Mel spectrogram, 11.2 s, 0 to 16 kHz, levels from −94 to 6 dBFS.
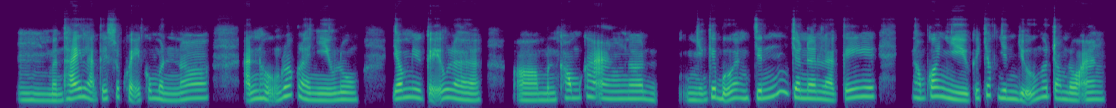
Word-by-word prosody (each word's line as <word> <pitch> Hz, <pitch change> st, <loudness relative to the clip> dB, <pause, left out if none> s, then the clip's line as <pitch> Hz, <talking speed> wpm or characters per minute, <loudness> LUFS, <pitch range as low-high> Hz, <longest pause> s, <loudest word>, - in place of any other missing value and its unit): Ừm, 195 Hz, -2 st, -5 dB
mình 180 Hz, 0 st, -1 dB
thấy 235 Hz, +6 st, +6 dB
là 260 Hz, -, +1 dB
cái 230 Hz, -, -3 dB
sức 275 Hz, +3 st, -3 dB
khỏe -, -, +1 dB
của 240 Hz, +6 st, -7 dB
mình 195 Hz, -5 st, -2 dB
nó 240 Hz, +5 st, 0 dB, 0.3 s
ảnh 225 Hz, -, +2 dB
hưởng 235 Hz, +2 st, -1 dB
rất 315 Hz, +1 st, +1 dB
là 235 Hz, -5 st, +2 dB
nhiều 190 Hz, -1 st, 0 dB
luôn, 205 Hz, 0 st, -1 dB, 0.3 s
giống 240 Hz, +3 st, +4 dB
như 265 Hz, -2 st, -1 dB
kiểu 250 Hz, -, +2 dB
là, 205 Hz, -6 st, +1 dB, 0.3 s
ờ, 190 Hz, 0 st, +2 dB
mình 195 Hz, +1 st, -4 dB
không 245 Hz, +5 st, -1 dB
có 295 Hz, -, -3 dB
ăn, 225 Hz, -3 st, +1 dB
ơ 230 Hz, 0 st, +1 dB, 0.4 s
những 195 Hz, -1 st, -4 dB
cái 275 Hz, -, +3 dB
bữa 190 Hz, -1 st, +2 dB
ăn 245 Hz, -1 st, -2 dB
chính, 250 Hz, -, 0 dB
cho 265 Hz, -, +5 dB
nên 235 Hz, -1 st, +2 dB
là 200 Hz, -2 st, +2 dB
cái 285 Hz, +4 st, +1 dB, 0.4 s
hông 240 Hz, -1 st, -2 dB
có 295 Hz, -, +5 dB
nhiều 230 Hz, -10 st, +3 dB
cái 245 Hz, -, -5 dB
chất 330 Hz, +3 st, -2 dB
dinh 240 Hz, -3 st, -1 dB
dưỡng 200 Hz, +1 st, 0 dB
ở 285 Hz, -, 0 dB
trong 230 Hz, -4 st, 0 dB
đồ 200 Hz, -, +3 dB
ăn, 210 Hz, +3 st, +1 dB
230 Hz, 245 wpm, -25 LUFS, 195-250 Hz, 0.4 s, thấy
